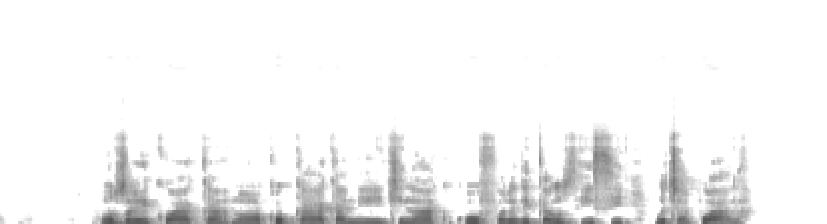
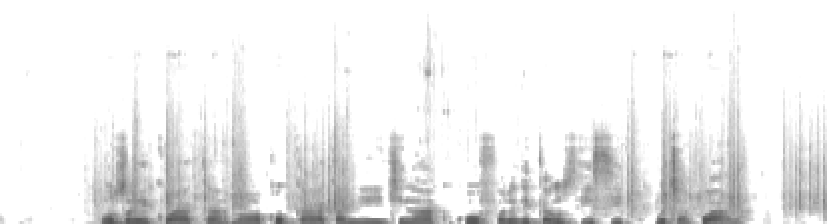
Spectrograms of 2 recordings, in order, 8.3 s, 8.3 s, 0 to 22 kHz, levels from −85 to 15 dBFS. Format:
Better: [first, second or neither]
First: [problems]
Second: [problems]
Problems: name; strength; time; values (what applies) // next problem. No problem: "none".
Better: first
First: none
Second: noise reduction (classical method Wiener filter)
